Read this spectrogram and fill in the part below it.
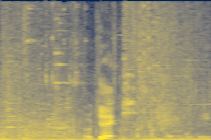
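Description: A gun fires a sharp sniper shot.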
